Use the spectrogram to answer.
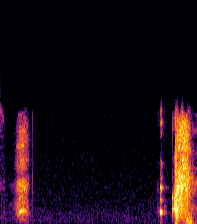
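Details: Sneezing with a cold while trying to talk: two sharp sneezes a couple of seconds apart, the second preceded by a quick catch of breath.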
